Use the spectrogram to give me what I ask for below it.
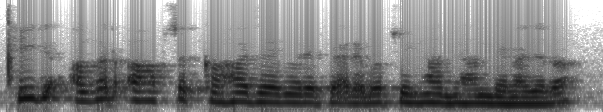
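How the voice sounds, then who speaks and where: A man's voice: fairly high pitch, lively intonation, fast talker, creaky. A male teacher giving an online exam-prep class, who asks students questions and repeats each answer. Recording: tinny phone-like audio.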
